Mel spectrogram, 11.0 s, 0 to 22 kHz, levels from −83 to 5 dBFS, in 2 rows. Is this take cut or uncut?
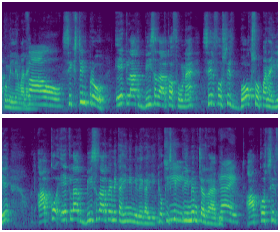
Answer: uncut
